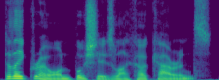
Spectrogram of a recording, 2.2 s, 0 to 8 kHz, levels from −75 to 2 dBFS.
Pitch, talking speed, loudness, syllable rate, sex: 115 Hz, 220 wpm, -20 LUFS, 4.8 syllables/s, male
